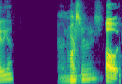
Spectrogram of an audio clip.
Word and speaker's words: Earnhardt: Earnhardt series. Oh, Earnhardt.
